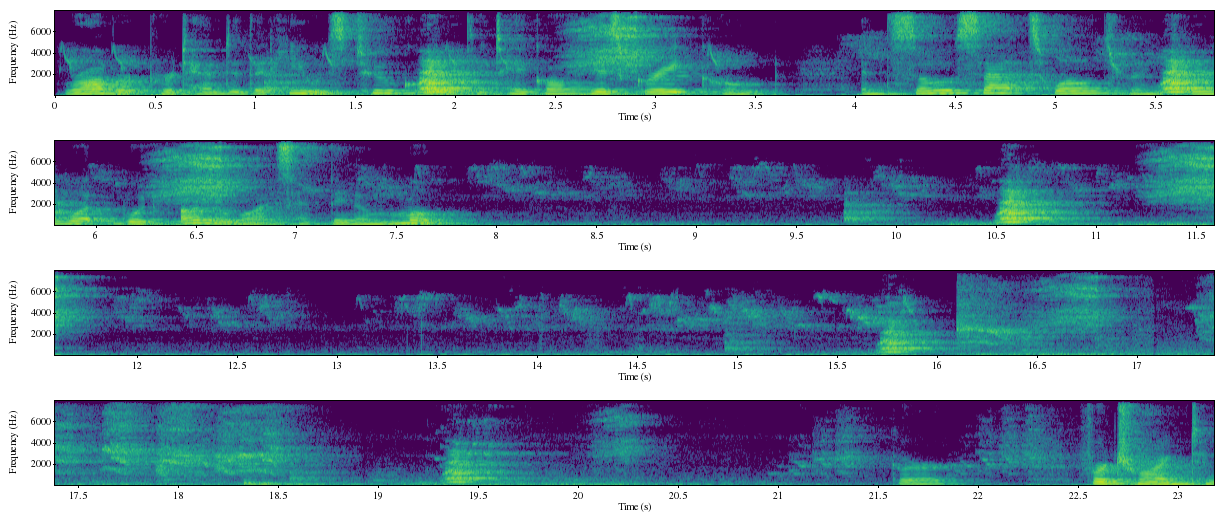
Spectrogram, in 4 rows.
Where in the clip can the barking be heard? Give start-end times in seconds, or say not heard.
1.0-3.0, 4.8-6.7, 9.7-11.7, 14.9-16.9, 18.6-20.3.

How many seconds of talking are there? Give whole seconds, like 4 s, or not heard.
9 s.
